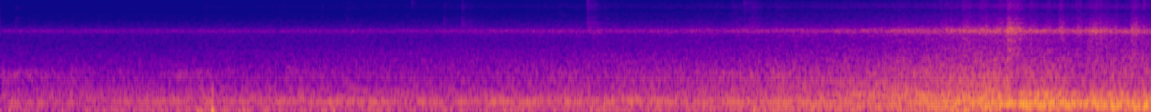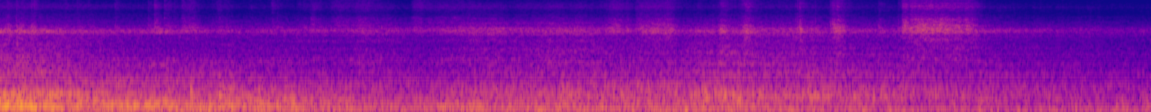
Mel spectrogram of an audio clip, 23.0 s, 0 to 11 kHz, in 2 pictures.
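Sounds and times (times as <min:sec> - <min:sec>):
electric locomotive motors humming: 0:00.0 - 0:23.0.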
